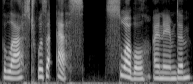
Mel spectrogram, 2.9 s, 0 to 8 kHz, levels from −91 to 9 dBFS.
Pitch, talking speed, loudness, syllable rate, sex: 230 Hz, 165 wpm, -19 LUFS, 4.8 syllables/s, female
